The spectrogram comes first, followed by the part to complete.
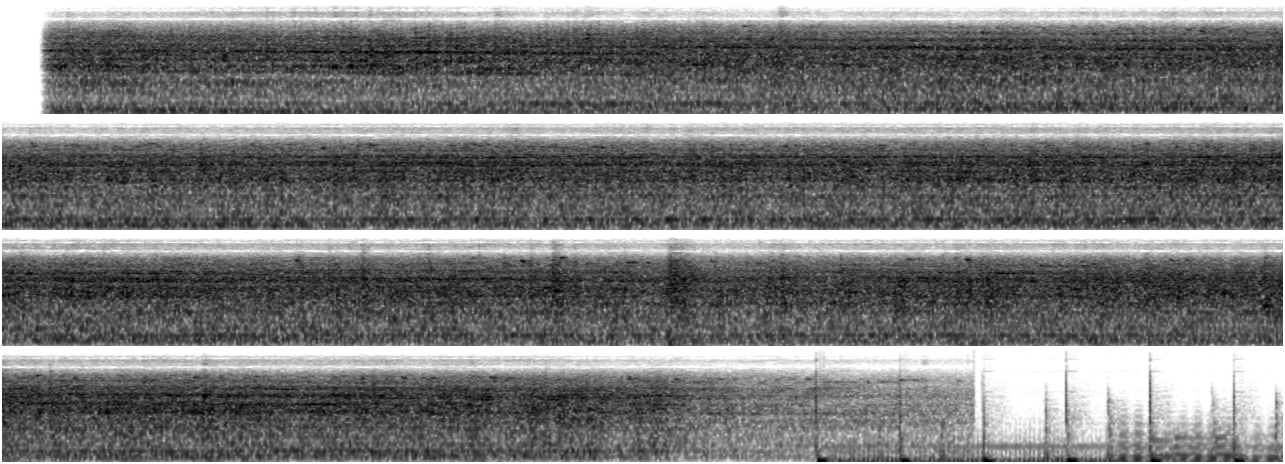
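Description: Narrow-gauge cattle train passing close by, its livestock wagons rolling over the rails in a steady, loud rumble and rattle. Music comes in just before the end.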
